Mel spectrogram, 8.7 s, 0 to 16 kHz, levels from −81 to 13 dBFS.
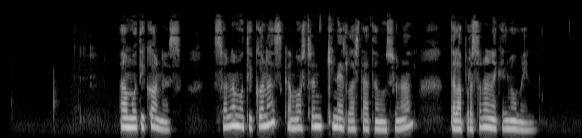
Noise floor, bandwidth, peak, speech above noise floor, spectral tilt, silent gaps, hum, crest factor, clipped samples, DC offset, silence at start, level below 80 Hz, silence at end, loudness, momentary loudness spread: -70 dBFS; 11 kHz; -4 dBFS; 50 dB; -5.5 dB/octave; none; none; 18 dB; under 0.1%; under 0.1%; 1.8 s; -70 dBFS; 0.75 s; -21 LUFS; 12 LU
